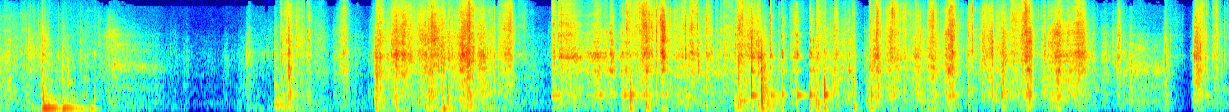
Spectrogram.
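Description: Rigid foam strips scraping and rubbing against a wooden window buck frame as they are worked into it, with a thump about half a second in as the frame is set down. The foam catches and will not slide into the assembled frame.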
